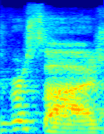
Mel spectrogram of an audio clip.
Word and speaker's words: Versage: my drag character is versage and that's pronounced like massage but with a ver and I really didn't start developing versage until I hit Atlanta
